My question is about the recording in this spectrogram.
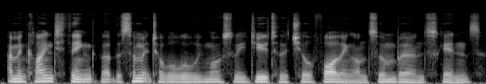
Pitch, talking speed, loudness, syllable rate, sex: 115 Hz, 235 wpm, -18 LUFS, 5.7 syllables/s, male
